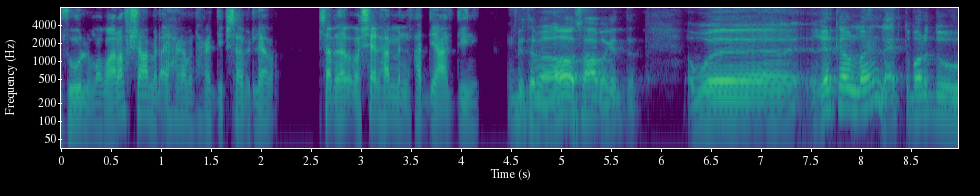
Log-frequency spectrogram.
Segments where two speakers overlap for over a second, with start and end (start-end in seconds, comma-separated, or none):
none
